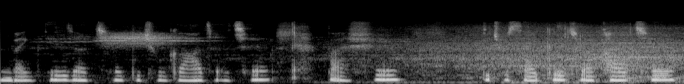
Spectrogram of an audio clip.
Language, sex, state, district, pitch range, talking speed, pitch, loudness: Bengali, female, Tripura, West Tripura, 190-210 Hz, 95 wpm, 195 Hz, -19 LUFS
